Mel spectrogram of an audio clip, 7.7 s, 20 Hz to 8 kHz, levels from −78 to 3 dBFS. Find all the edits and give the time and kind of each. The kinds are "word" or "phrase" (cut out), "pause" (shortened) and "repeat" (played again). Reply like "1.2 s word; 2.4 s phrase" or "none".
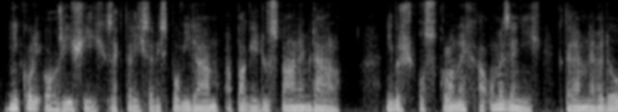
2.8 s pause

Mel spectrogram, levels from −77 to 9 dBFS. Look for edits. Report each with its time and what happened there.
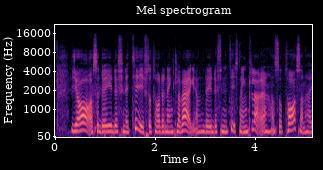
none

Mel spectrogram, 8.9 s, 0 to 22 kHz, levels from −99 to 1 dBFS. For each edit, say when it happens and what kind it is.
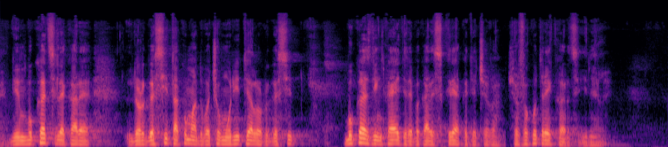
6.7 s pause

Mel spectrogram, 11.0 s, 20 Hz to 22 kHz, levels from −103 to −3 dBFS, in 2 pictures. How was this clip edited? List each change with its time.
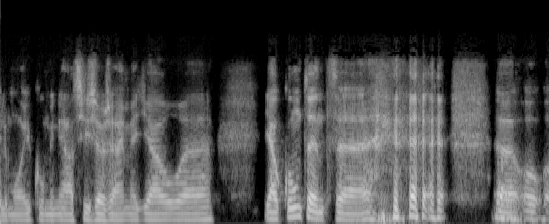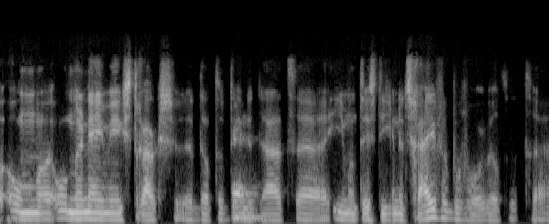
9.4 s phrase

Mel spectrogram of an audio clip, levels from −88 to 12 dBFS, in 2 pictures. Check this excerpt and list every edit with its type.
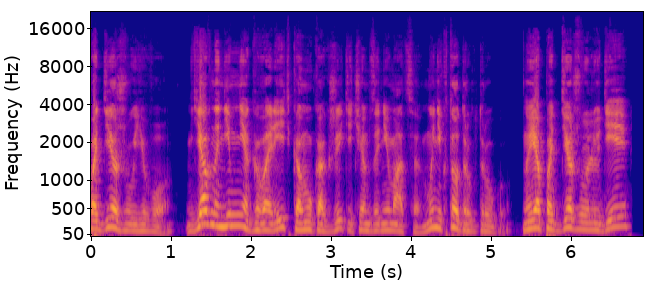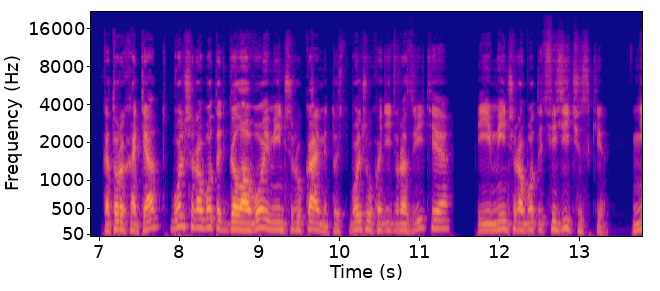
5.3 s pause

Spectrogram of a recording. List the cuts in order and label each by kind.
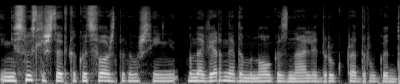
1.2 s word; 1.8 s word; 2.4 s word

